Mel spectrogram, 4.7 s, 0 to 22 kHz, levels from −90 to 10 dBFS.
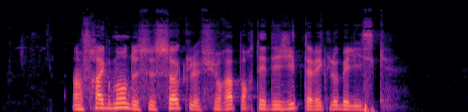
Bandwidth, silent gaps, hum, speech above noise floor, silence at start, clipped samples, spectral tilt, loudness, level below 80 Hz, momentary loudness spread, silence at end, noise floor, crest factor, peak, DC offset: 11 kHz; none; none; 61 dB; 0.75 s; under 0.1%; -6 dB/octave; -20 LUFS; -48 dBFS; 8 LU; 0.8 s; -80 dBFS; 20 dB; -2 dBFS; under 0.1%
